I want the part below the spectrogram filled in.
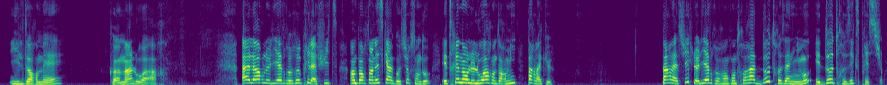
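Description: A woman who works as a librarian, giving a clear, lively scripted presentation of children's books and apps. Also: on the high side, dry recording, clean studio sound. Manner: clear, lively storytelling delivery.

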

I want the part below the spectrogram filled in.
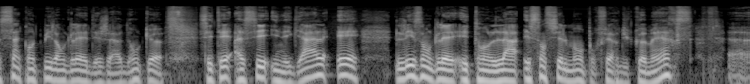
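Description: A man with a fairly low voice hosts a radio show, talking through history off the cuff. He stumbles, restarts and fills pauses often, with a wry aside here and there. The sound is dry and close, with no room around it. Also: dry recording. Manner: halting, with many fillers and restarts. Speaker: radio host. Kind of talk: unscripted history talk on music.

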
